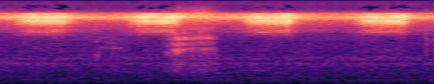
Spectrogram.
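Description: Insects calling: high-pitched pulses that repeat about once a second.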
